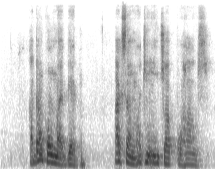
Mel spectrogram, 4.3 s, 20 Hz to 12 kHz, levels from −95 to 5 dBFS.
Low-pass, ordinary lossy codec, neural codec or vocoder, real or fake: 10.8 kHz; Opus, 32 kbps; codec, 44.1 kHz, 3.4 kbps, Pupu-Codec; fake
